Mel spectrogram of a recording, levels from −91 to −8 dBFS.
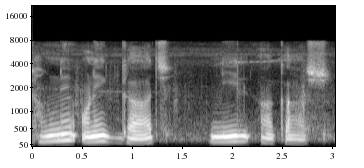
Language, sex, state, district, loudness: Bengali, male, West Bengal, Alipurduar, -15 LUFS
